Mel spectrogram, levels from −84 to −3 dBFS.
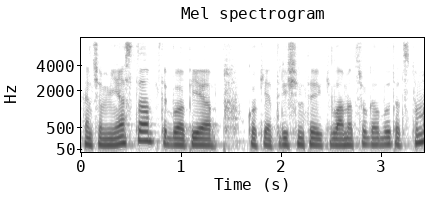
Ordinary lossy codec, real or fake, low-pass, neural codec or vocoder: MP3, 48 kbps; fake; 7.2 kHz; codec, 16 kHz, 16 kbps, FreqCodec, larger model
